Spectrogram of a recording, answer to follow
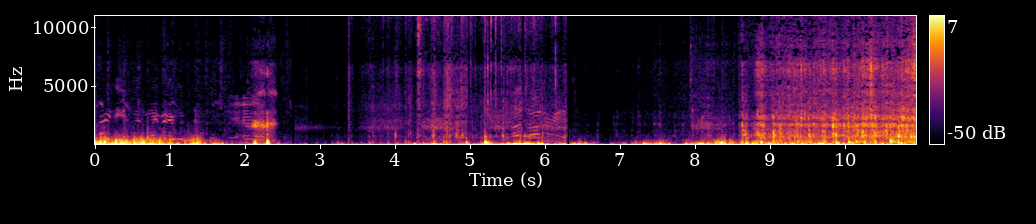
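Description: A cantering horse's hoofbeats on grass, with wind rumbling on the microphone and brief bits of voice. About eight and a half seconds in, a dense, steady splashing sets in as the horse goes through water.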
